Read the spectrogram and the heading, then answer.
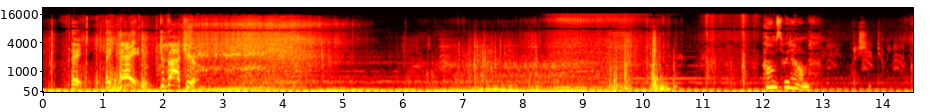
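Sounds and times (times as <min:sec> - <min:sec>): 
car engine roaring as the vehicle pulls away: 0:00.0 - 0:14.5
speech: 0:00.5 - 0:02.8, 0:12.1 - 0:13.0
car tires screeching and skidding: 0:01.2 - 0:10.8.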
